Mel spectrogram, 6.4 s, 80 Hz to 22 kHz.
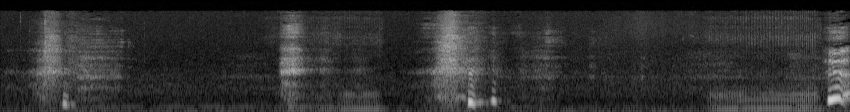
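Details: Hugo, a Boston Terrier puppy asleep: irregular snorting breaths with short low buzzing tones between them, about 22 a minute, likened to an old man's snoring; snoring.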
